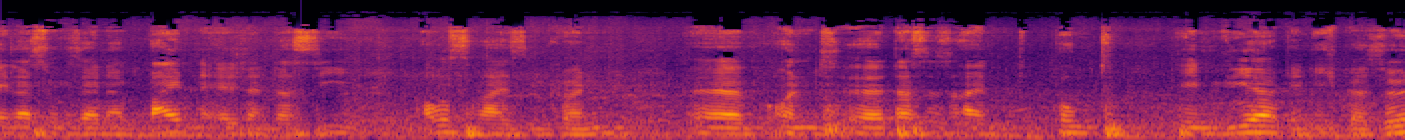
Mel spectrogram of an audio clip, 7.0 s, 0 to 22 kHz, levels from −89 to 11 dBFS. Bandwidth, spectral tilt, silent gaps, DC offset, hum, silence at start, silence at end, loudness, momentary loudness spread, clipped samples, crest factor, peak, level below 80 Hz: 16 kHz; -3.5 dB/octave; none; under 0.1%; none; 0 s; 0 s; -18 LUFS; 9 LU; under 0.1%; 20 dB; 0 dBFS; -40 dBFS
